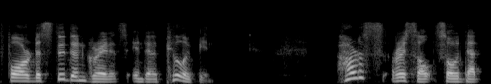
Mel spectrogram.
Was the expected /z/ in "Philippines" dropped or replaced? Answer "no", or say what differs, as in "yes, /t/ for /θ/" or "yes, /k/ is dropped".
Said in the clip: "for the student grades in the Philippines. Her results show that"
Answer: yes, /z/ is dropped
